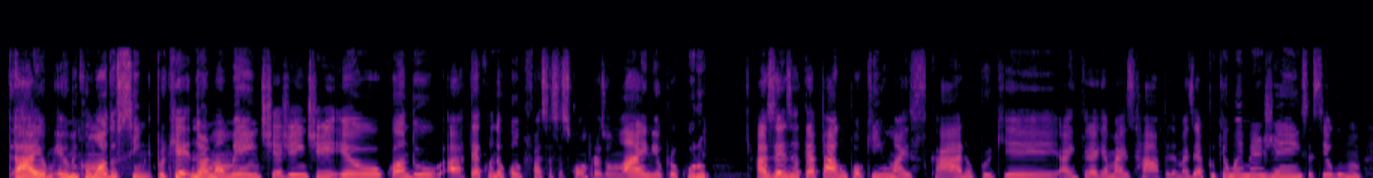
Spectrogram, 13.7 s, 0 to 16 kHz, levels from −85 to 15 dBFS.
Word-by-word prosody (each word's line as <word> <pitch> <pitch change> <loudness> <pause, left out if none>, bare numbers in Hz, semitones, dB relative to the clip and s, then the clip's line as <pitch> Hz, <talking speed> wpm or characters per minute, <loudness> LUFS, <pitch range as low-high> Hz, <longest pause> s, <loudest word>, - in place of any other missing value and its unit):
Ah, 185 0 +11
eu 200 +1 +5
eu 220 +1 +3
me 220 - +5
incomodo 240 +2 +5
sim, 200 -7 -3
porque, 245 +2 +3
normalmente, 225 - +2
a 185 - -2
gente 220 +5 -2 0.2
eu 205 +1 +1
quando 225 -5 0
até 195 +5 +1
quando 315 +1 -7
eu 260 - -2
compro, 215 -3 -7
faço 200 -1 -9
essas 180 -1 -13
compras 180 -2 -8
online, 190 +6 +2
eu 195 - -6
procuro 275 +7 -2 0.5
às 225 +1 +3
vezes 300 +3 +3
até 335 +2 0
pago 335 -5 +4
um - - -5
pouquinho 280 +4 -6
mais 235 -6 -6
caro, 190 +10 -3
porque 200 -3 -7
a 190 - -7
entrega 195 +1 -8
é - - -6
mais 200 +1 -7
rápida, 165 +1 -8
mas 185 +1 -12
é 240 - -2
porque 290 +5 -11
é - - -7
uma 310 +1 -3
emergência. 270 -6 -5
Se 215 +2 -8
algum, 210 0 -6
220 Hz, 190 wpm, -25 LUFS, 195-265 Hz, 0.5 s, Ah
